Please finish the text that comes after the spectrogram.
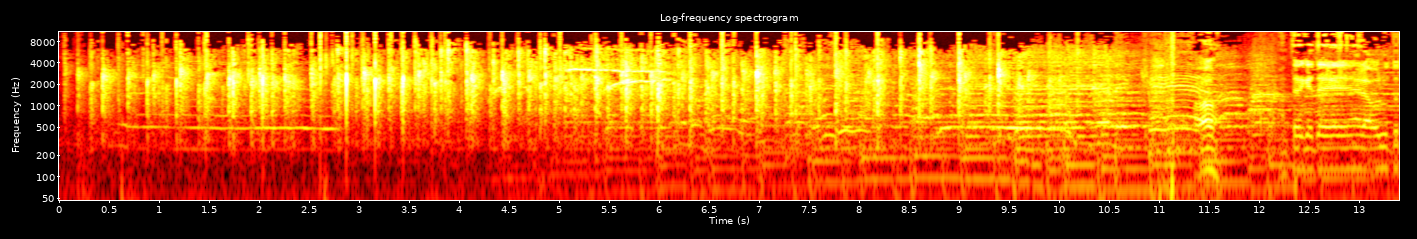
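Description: Audience applause: dense, steady clapping that builds quickly and keeps up for about thirteen seconds, with scattered voices and some tonal, music-like sounds mixed in underneath.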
